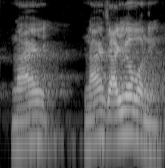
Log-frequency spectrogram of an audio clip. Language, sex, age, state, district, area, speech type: Odia, male, 30-45, Odisha, Dhenkanal, rural, spontaneous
